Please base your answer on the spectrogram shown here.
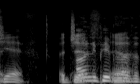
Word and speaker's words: GIF: No, it's spelt with a G, but people pronounce it with a J. GIF.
